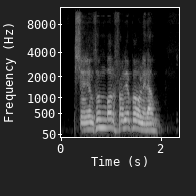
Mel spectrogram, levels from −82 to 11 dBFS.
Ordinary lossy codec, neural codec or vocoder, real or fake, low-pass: Opus, 32 kbps; codec, 24 kHz, 0.9 kbps, WavTokenizer, medium music audio release; fake; 10.8 kHz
